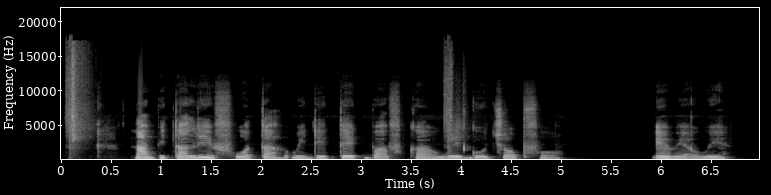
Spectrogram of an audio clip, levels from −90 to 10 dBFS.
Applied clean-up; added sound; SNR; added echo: neural mask model RNNoise.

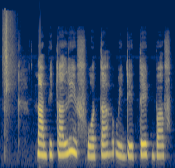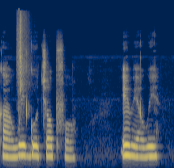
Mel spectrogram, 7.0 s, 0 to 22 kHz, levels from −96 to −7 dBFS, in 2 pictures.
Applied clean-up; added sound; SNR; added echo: none; Rattle (instrument); 10 dB; none.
